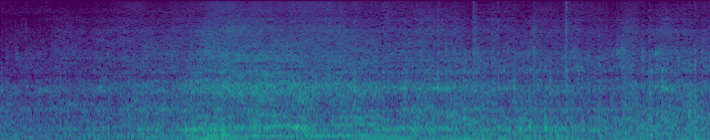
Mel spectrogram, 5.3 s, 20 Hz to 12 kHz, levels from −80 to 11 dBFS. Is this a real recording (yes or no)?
no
